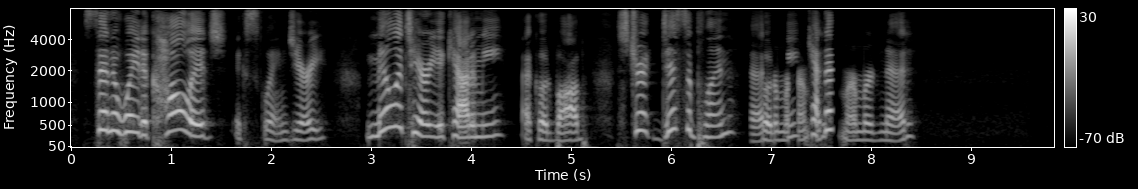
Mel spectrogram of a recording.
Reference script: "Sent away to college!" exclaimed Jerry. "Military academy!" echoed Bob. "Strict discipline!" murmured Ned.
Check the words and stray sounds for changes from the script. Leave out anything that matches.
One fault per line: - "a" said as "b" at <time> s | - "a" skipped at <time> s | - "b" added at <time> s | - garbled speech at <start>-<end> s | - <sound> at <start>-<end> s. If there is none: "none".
- garbled speech at 6.8-7.6 s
